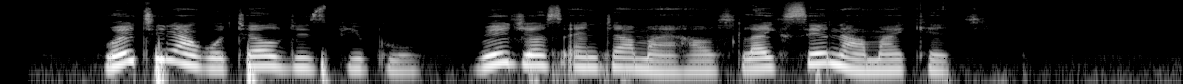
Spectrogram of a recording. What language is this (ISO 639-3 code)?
pcm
